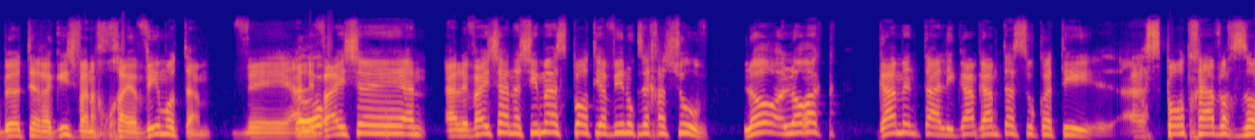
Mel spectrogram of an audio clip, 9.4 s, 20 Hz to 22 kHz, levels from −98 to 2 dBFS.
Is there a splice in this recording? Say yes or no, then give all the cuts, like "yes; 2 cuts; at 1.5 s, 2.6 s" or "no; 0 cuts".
yes; 4 cuts; at 4.0 s, 4.8 s, 6.2 s, 7.3 s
